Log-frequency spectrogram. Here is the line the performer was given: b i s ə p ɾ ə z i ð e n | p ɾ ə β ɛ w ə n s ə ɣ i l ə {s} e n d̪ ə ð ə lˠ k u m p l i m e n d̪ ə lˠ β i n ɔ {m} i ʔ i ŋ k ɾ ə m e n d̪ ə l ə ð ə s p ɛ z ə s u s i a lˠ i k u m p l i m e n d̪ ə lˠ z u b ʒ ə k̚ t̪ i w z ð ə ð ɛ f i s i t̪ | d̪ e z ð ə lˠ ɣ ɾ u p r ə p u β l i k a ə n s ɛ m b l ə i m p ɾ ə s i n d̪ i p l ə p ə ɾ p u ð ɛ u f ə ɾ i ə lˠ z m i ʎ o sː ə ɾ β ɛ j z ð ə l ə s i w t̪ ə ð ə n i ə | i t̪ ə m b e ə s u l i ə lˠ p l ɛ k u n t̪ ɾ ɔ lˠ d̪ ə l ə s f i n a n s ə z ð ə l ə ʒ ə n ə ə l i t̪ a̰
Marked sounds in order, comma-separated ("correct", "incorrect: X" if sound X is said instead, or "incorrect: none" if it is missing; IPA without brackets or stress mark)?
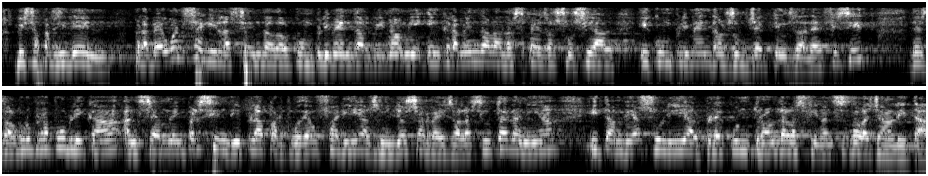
correct, correct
